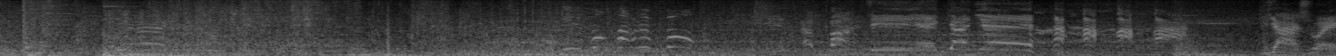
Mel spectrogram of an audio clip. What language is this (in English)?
French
